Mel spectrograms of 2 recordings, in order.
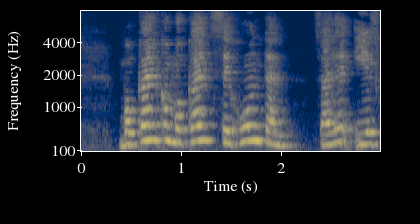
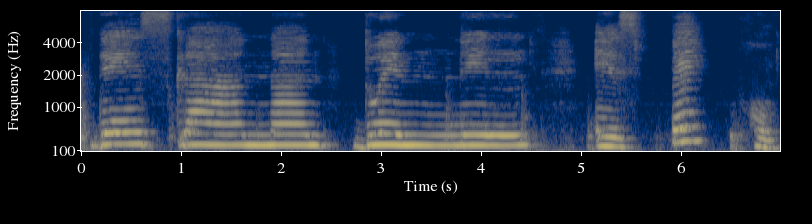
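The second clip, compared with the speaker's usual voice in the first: very slow, each syllable pulled apart; very slow syllable count; much slower than usual. Shown as a demonstration. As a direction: count out "Desgranando en el espejo" one beat at a time. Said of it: "Ocho sílabas".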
